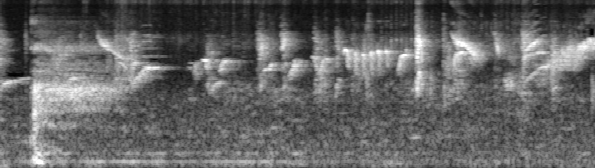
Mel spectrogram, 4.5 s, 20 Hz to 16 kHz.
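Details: Captive-bred Black-throated canary (Angolan singer) hatched 6 December 2023 sings a fast, high run of sweet twittering notes and thin trills, bright and continuous, with a faint low hum underneath.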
